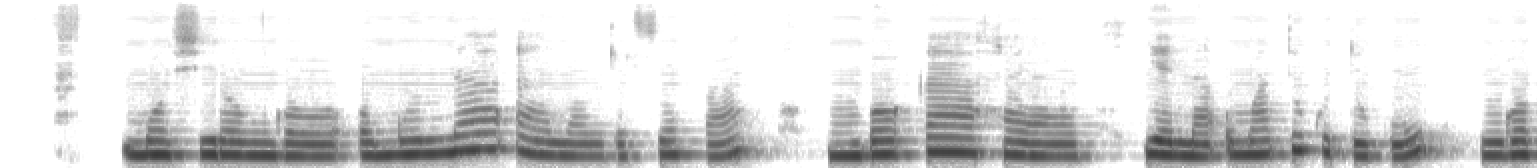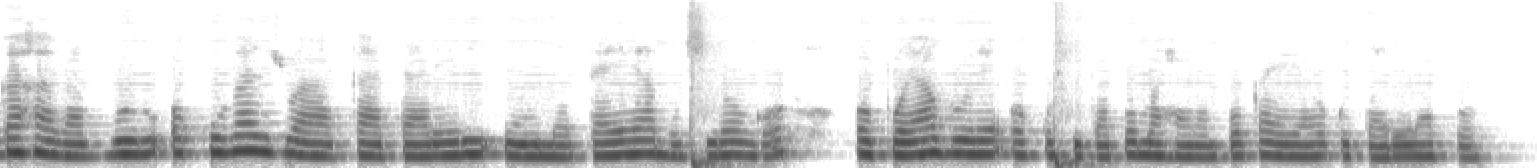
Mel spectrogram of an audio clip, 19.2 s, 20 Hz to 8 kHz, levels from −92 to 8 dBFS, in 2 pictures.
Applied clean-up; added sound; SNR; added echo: neural separator model SepFormer DNS4.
